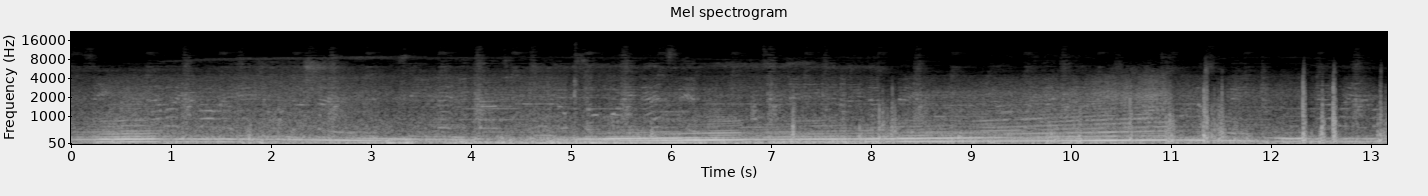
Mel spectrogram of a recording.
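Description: Honda City Type Z's SOHC VTEC four-cylinder engine running with no muffler, heard from inside the cabin while driving. The revs sag over the first few seconds, then climb steadily for several seconds before dropping sharply near the end.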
